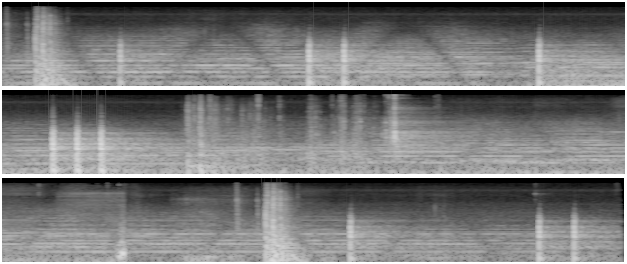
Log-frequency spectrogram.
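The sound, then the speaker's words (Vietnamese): Knocking from inside a coffin late at night: hollow thunks and knocks sound at irregular intervals, sometimes in quick pairs, over a faint low background hum. “từ trong quan tài làm cho cả gia đình chúng tôi hoang mang. Trong cái đêm khuya vắng ấy, cái tiếng gõ ấy nó ám ảnh vô cùng. Nó cứ vang lên dứt quãng, dứt quãng.”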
